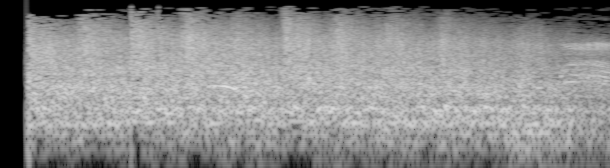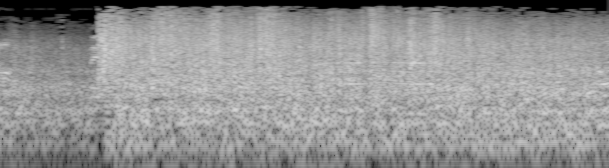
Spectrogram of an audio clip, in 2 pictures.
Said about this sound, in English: I'm going to play a sound clip for you right now. And the sound clip you're gonna hear is the bombs being detonated in an actual building implosion.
